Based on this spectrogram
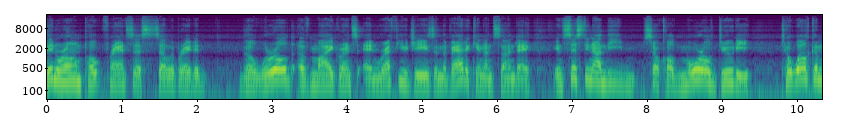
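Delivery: normal talking voice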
